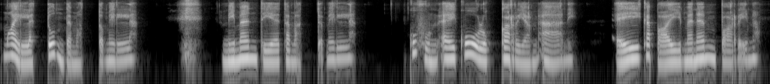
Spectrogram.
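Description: A woman reads a children's story aloud. Her voice sits a little low, and her reading is calm and unhurried.

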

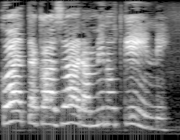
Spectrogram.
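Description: A mischievous little chameleon from a children's storybook taunts its chasers with a high, giggly voice, as a woman reads it aloud. It sounds cheeky and delighted with itself, never tiring of the game. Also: sharp tone, recorded from a distance. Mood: teasing. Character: playful color-changing chameleon, cheeky runaway pet.

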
